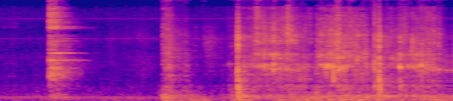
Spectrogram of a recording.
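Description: A spoon scrapes and knocks against a pot while thick melting chocolate peppermint fudge is stirred, with a few sharp clinks early, then a busier run of scraping and tapping up close.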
